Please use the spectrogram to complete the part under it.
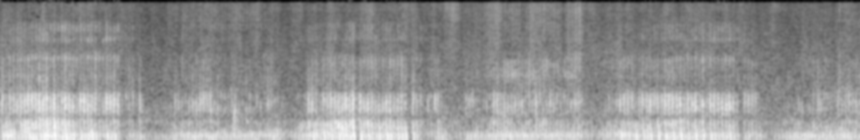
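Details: A kitten's smooth, steady purr: a deep buzzing rumble in alternating louder and softer breath phases, with stronger surges near the start, middle and end, and nothing else clearly heard.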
